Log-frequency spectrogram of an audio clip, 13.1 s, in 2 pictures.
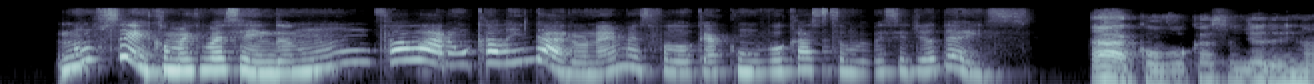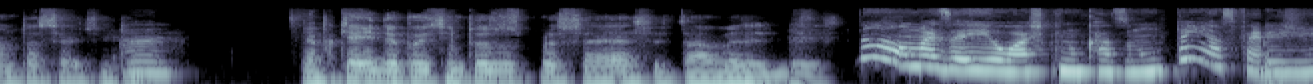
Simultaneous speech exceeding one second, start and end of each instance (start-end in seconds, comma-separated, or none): none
